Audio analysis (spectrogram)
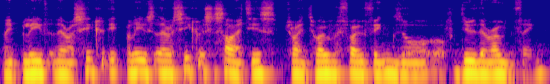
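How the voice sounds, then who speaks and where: A man's voice: medium pitch, little pitch movement, fast talker, mellow. A man with a cold and sore throat hosting his own video, rambling and hesitant as he recalls an old role-playing game, recorded on a camera mic at home. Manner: rambling, hesitant, many ums and self-corrections. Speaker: channel host reviewing role-playing games. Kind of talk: casual spoken video review.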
